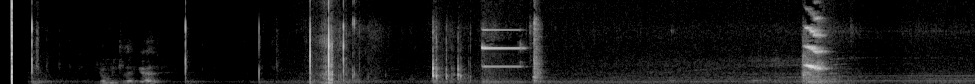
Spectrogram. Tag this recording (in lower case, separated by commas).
speech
